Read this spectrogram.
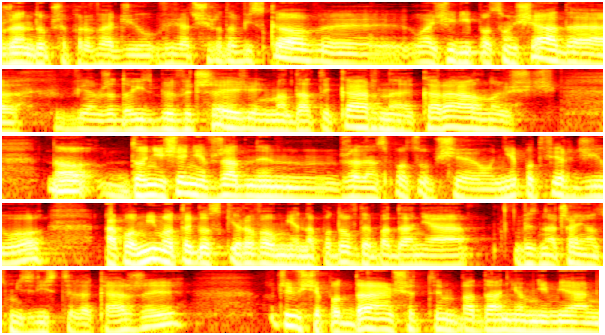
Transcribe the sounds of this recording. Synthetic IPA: uʐɛnd̪upʂɛpɾɔvad͡ʑiwvɘvʲjat̪ɕɾɔd̪ɔvʲiskɔvɘwaʑilʲipɔsɔ̃w̃ɕad̪ax | vʲjɛmʐɛd̪ɔizbɘvɘtʂɛvʲeɲmand̪at̪ɘkaɾnɛkaɾalnɔɕt͡ɕ | nɔd̪ɔɲeɕeɲɛvʐad̪nɘmvʐad̪ɛnspɔsupɕɛɲɛpɔt̪fʲjɛɾd͡ʑiwɔʔapɔmʲimɔt̪ɛɡɔskʲjɛɾɔvawmɲɛnapɔd̪ɔvnɛbad̪aɲavɘznat͡ʂajɔnt̪smʲizlʲist̪ɘlɛkaʐɘ | ɔt͡ʂɨvʲiɕt͡ɕɛpɔd̪ːawɛmɕɛt̪ɘmbad̪aɲɔmɲɛmʲjawɛm

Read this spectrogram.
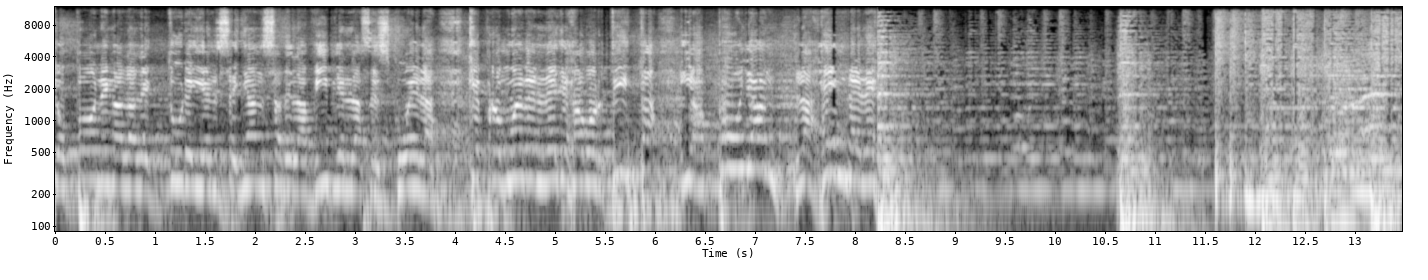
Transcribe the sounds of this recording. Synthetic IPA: o̞po̞nẽ̞ŋalale̞k̚t̪uɾaie̞nse̞ɲansaðe̞laβiβljae̞nlase̞skwe̞las | ke̞pɾo̞mwe̞βe̞nle̞ʝe̞saβo̞ɾt̪ist̪asiapo̞ʝaŋlahend̪aelet̪

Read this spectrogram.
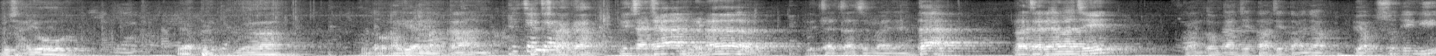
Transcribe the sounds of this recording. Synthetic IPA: bit͡ʃajʊr | ja̰b̥ədua | ṵnt̪ʊ̰ka̰lianmakanit͡ʃɾaɡakit͡ʃad͡ʒanbənər | lit͡ʃad͡ʒansəmaɲat̪a | rat͡ʃaɾianlat͡ʃin | ɡ̥ant̪ʊŋkant͡ʃit̪at͡ʃit̪aɲabiausʊt̪iŋɡi

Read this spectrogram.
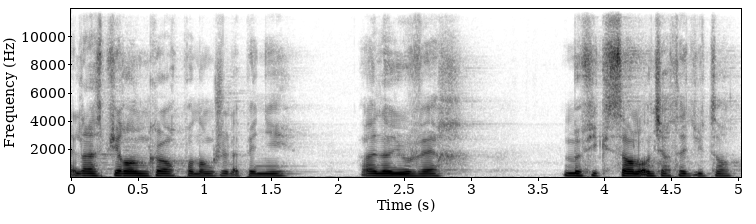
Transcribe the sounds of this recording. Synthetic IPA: ɛlʁɛspiʁaɑ̃kɔʁpɑ̃d̪ɑ̃kəʒəlapeɲe | ɛ̃nœjuvɛʁ | məfiksɑ̃lɑ̃t̪jɛʁt̪ed̪yt̪ɑ̃

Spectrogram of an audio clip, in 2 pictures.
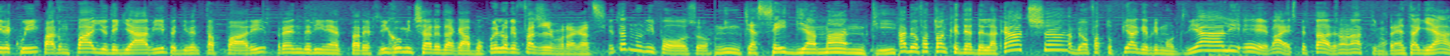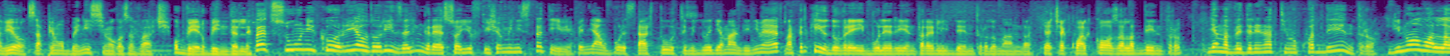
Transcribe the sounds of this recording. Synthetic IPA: iɾekwifaːɾeumpajːod̪eɡjaːviperd̪ivent̪aɾpːaːɾipɾɛnd̪eɾinɛt̪ːaɾerikomint͡ʃaːɾed̪akaːpokwelːokefːat͡ʃeːvoɾaɡat̪sːi̥et̪ɛrnoripɔːzomiŋkjasɛjd̪iamant̪iabjamofat̪ːoaŋkeid̪ɛːad̪elːakat͡ʃːaːbjamofat̪ːopjaːɡepɾimord̪jaːlievajaspet̪ːat̪enɔnat̪ːimoɾɛnt̪aɡjaːvjosapːjaːmobenisːimokɔːzafart͡ʃi̥ovːeːɾovend̪erlepɛt̪sːouːnikoriawt̪oɾid̪zːaliŋɡɾɛsːoaʎːufːiːt͡ʃiamːinist̪ɾat̪iːvipend̪jaːmopuːɾest̪art̪ut̪ːmid̪uːed̪jiamant̪id̪imɛrmapːerk̟eiod̪ovɾɛjvolerːient̪ɾaɾelid̪ent̪ɾod̪omand̪at͡ʃɛt͡ʃːɛkːwalkɔːzalad̪ːent̪ɾo | nd̪jaːmoavːed̪eːɾeunat̪ːimokwad̪ːent̪ɾod̪inwɔːvoalːa

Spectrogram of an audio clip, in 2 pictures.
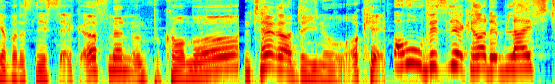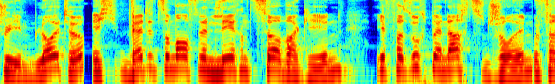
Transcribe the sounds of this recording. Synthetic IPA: ʔaːbɐɾasnɛːçstəʔɛkʔœfnənʊnt̚b̥əkʰɔməntʰɛʁadiːno̰ʔo̰kʰeːʔoʊviːɐzɪntjaːɡəʁaːɾəɪmlaɪfstʁ̥iːmlɔʏtəʔɪçveːɐdətsnoːmalaʊfnənleːʁənt͡sœɐvɐɡeːənʔiːɐfɛɐzuːxt̚miːɐnaːχt͡sud͡ʒɔʏənʊntfɛɐ

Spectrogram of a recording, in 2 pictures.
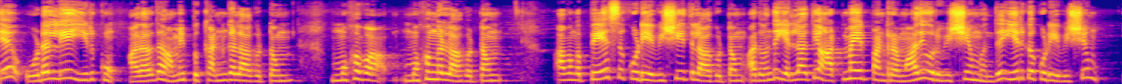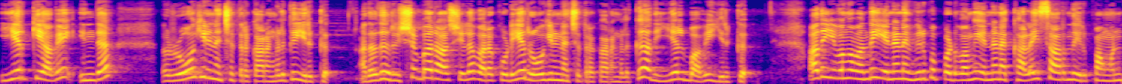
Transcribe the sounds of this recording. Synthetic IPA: jɐʊɽɐleːɪɾɯkːʊ̃ɐðaːʋɐðɯɐmɐɪpːɯkɐɳɡɐɭaːɣɪʈːɯmmʊɣɐʋaːmʊɣɐŋɡɐɭaːɣɪʈːɯm | ʔɐ̰ʋɐŋɡɐpeːsɐkːuːɽɪjɐʋɪʂɐjɐt̪ːɪlaːɣɪʈːɯmʔɐ̰ðɯʋɐnd̪ɯɛlːaːt̪ːɐjʊ̃ɐʈmɐjɐɾpɐɳːrɐmaːðɾiɔɾɯʋɪʂɐjɐmʋɐnd̪ɯɪjɾɯkːɐkːuːɽɪjɐʋɪʂɐjɐm | ɪjɐɾkɐjaːʋeːʔɪnd̪ɐ | ɾoːɣɪnɪnɐt͡ʃːɐt̪ːɪɾɐkːaːɾɐŋɡɐɭɯkːɯɪɾɯkːɯ | ʔɐðaːʋɐðɯɾɪʂɐbɐɾaːʂɪjɪlɐʋɐɾɐkːuːɽɪjɐɾoːɣɪnɪnɐt͡ʃːɐt̪ːɪɾɐkːaːɾɐŋɡɐɭɯkːɯɐðɯɪjɐlbaːʋeːɪɾɯkːɯ | ʔɐðɯɪʋɐŋɡɐʋɐnd̪ɯɛnːɐnɐʋɪɾɯpːɐpːɐɽɯʋaːŋɡɐɛnːɐnɐkɐlɐɪsaːɾnd̪ɯɪɾɯpːaːŋɡɐnː

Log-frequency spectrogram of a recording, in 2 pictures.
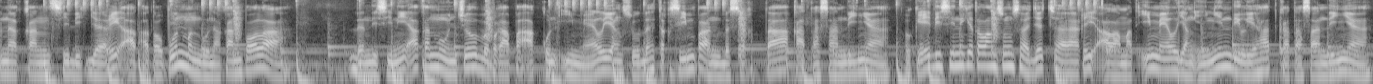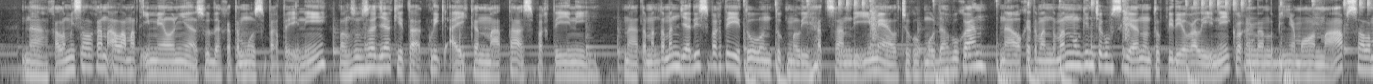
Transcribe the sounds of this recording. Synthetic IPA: unakansidɪk̚d͡ʒaɾia̰a̰t̪awpʊnməŋɡunakanpola | dandisiniakanmuɲt͡ʃʊlbəbəɾapa̰ʔa̰kʊnḭmeljaŋsudaht̪ərsimpanbəsərt̪akat̪asandiɲaʔokedisinikit̪alaŋsʊŋsad͡ʒat͡ʃaɾiʔa̰lamat̪ḭmeljaŋʔḭŋɪndiliɦat̪̚kat̪asandiɲa | nahkalawmisalkanʔa̰lamat̪ḭmelɲasudahkət̪əmusə̥pərt̪iḭnilaŋs̬ʊŋs̬ad͡ʒakit̪a̰kəlɪka̰ikənmat̪asə̥pərt̪iːninaht̪əmant̪əmənd͡ʒadisəpərt̪iːt̪uunt̪ʊk̚məliɦat̪̚sandiːmelt͡ʃukʊp̚mudahbukannahoket̪əmant̪əmanmuŋk̬ɪnt͡ʃukʊpsəkianunt̪ʊk̚fideokaliːnikuɾaŋdanləbɪhɲamoɦɔnma̰afsala

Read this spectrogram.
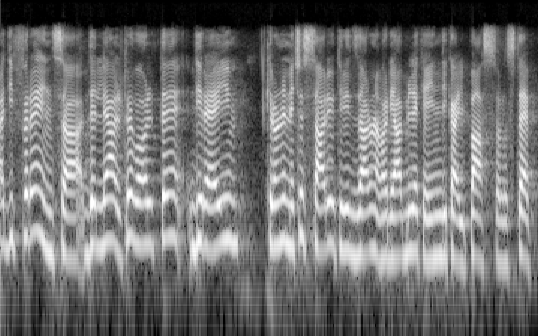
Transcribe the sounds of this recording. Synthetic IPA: ad̪ifːeɾɛnt̪sad̪elːealt̪ɾevɔlt̪ed̪iɾɛj | kenːonɛnːet͡ʃesːaːɾjout̪ilid̪zːaːɾeunavaɾjaːbilekeind̪ikailpasːolost̪ɛpː

